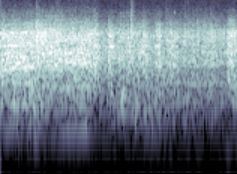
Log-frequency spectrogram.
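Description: Rally car's engine and gravel road noise heard inside the cabin, a steady running note that eases off slightly toward the end as the car slows after the stage finish.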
